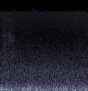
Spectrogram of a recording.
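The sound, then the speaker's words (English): Wind blows across the microphone as a low, fairly quiet rumbling rush with small gusty fluctuations, steady for about two seconds with no talk. “Oh my god, it's windy. Wind.”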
